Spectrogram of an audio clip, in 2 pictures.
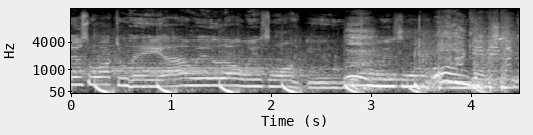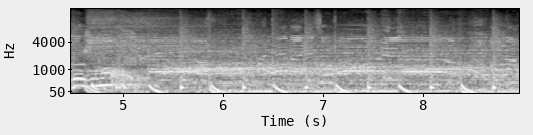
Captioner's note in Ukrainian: оплески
